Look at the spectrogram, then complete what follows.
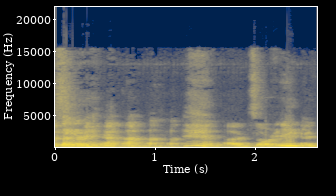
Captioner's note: laughter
